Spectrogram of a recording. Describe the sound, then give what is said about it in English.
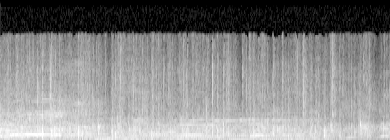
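A crowd claps steadily in a dense, continuous wash of applause as the speaker urges them to praise God, with a sustained low organ-like tone underneath and a few faint voices calling out. “Some of you need to clap.”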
